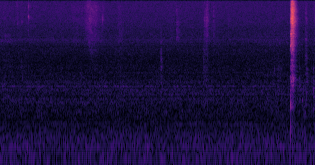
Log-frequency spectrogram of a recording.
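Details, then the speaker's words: A single short, sharp sneeze from a female pet, likely a cat, over a steady low room hum; sneeze. "oh good sneeze very good sneeze"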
